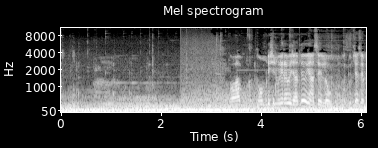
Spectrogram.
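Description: A car's engine and road noise heard from inside the cabin while driving, a steady low rumble. A man's voice comes in over it about halfway through.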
